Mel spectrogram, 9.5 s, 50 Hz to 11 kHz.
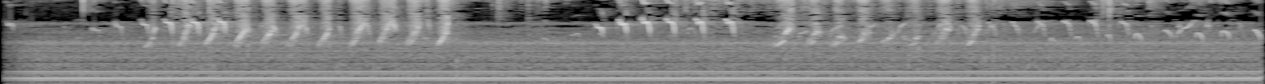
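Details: Newly hatched partridge chicks in a homemade incubator, hatched on 6 June 2019; rapid series of thin, high descending peeps in quick bursts, over a steady low mechanical hum from the incubator.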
